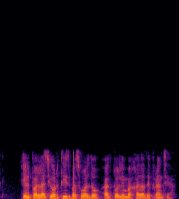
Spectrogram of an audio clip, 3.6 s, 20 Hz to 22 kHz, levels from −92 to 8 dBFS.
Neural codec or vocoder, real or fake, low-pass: vocoder, 44.1 kHz, 80 mel bands, Vocos; fake; 5.4 kHz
